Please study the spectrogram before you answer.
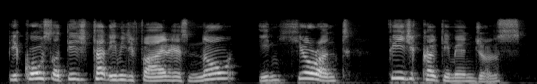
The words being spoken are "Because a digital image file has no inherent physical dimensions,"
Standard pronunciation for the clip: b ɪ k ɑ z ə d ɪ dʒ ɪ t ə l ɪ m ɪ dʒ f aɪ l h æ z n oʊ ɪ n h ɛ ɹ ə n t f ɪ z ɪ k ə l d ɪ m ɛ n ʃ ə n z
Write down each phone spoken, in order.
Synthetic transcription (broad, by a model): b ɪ k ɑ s ə d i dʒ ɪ t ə l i m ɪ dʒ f aɪ n h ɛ s n oʊ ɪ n h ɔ ɹ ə n t f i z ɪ k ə l d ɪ m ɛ n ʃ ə n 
